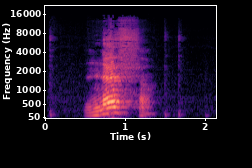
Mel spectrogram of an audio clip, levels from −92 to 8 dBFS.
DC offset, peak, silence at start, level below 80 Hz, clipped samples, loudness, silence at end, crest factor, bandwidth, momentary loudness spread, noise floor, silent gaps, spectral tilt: under 0.1%; -2 dBFS; 0.55 s; -64 dBFS; under 0.1%; -14 LUFS; 0.85 s; 18 dB; 14.5 kHz; 21 LU; -59 dBFS; none; -3.5 dB/octave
